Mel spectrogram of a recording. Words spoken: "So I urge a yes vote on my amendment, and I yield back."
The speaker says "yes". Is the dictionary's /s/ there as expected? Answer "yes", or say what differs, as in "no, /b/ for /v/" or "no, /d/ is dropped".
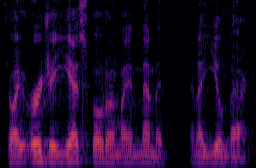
yes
